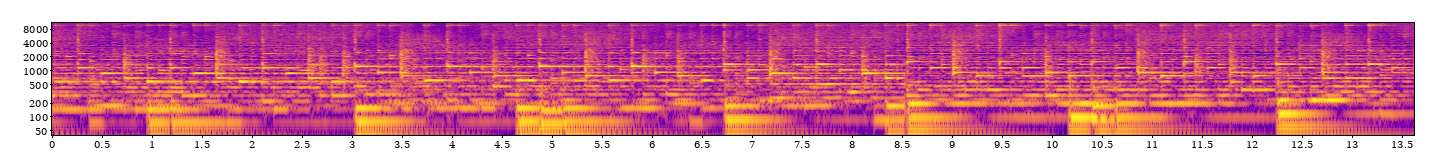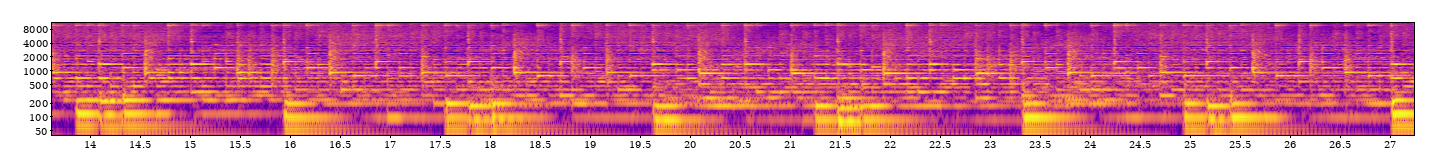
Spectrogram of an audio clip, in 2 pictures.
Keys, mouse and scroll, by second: 1.9 3, 3.3 click, 4.6 alt+shift+click, 12.7 click, 19.7 click, 23.8 click.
